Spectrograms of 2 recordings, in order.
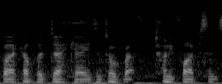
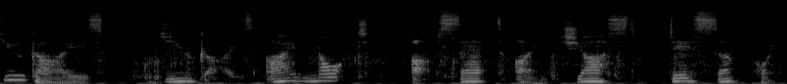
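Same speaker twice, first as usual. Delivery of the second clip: slow, soft, patronising teacher voice; condescending head teacher; 5 dB quieter, much slower than usual. Retold or imitated. Streamer mocks the head teacher to chat, slow and condescending. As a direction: sigh the words out like a let-down teacher. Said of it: "in a real condescending way".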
